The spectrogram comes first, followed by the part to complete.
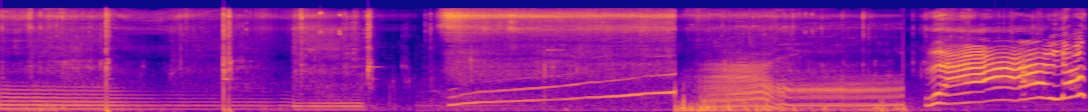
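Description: A voice making race-car engine noises: a long steady drone, then a smoothly rising rev, then a rough rasping stretch, with a wavering cry starting near the end. Two sharp clicks come in the first few seconds.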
